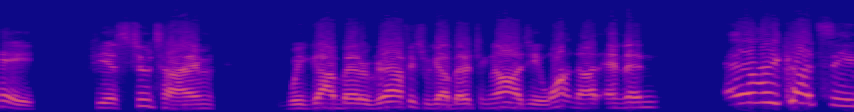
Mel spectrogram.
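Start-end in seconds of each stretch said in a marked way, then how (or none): none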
